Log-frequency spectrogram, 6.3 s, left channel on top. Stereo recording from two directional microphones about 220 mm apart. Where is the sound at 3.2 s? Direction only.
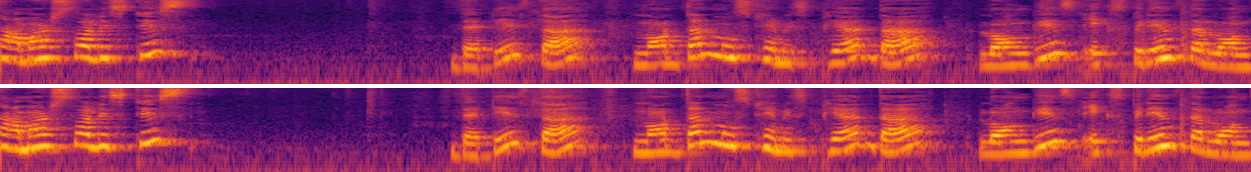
50° right (ahead or behind).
